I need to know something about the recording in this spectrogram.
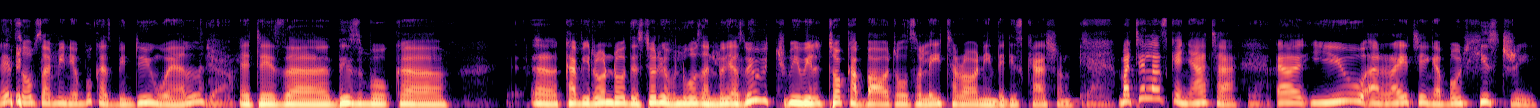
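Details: Adult woman speaking; typical speech.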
